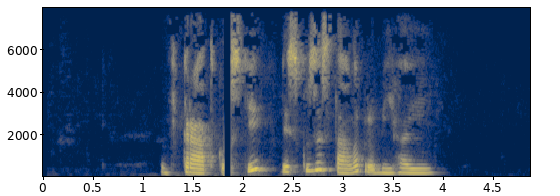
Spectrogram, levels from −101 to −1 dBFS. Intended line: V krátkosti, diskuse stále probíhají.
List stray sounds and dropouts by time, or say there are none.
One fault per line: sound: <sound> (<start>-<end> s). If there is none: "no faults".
sound: dropout (1.8-1.9 s)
